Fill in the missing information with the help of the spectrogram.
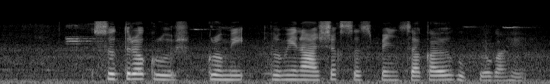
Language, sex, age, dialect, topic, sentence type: Marathi, female, 41-45, Standard Marathi, agriculture, statement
